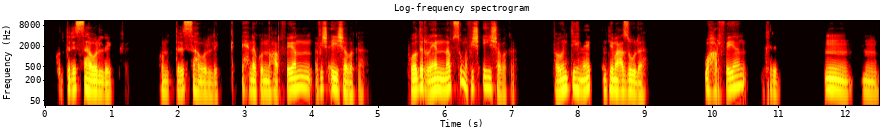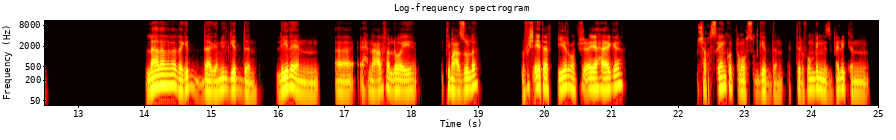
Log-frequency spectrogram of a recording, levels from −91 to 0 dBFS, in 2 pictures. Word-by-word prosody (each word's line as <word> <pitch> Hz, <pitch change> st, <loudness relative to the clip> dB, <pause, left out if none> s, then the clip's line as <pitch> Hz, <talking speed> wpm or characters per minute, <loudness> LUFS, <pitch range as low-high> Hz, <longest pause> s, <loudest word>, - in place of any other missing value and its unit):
كنت -, -, -7 dB
لسه 110 Hz, +2 st, +5 dB
هاقول 95 Hz, -2 st, +5 dB
لِك 85 Hz, 0 st, -4 dB, 0.7 s
كنت 90 Hz, 0 st, -7 dB
لسه 100 Hz, +3 st, +1 dB
هاقول 85 Hz, -3 st, -2 dB
لِك 80 Hz, -, -10 dB, 0.3 s
إحنا -, -, -1 dB
كنا 95 Hz, -2 st, -2 dB
حرفيًا 105 Hz, +4 st, +1 dB
ما 125 Hz, -1 st, -2 dB
فيش 115 Hz, 0 st, 0 dB
أي 115 Hz, -3 st, +2 dB
شبكة، 90 Hz, -4 st, -1 dB, 0.7 s
في -, -, 0 dB
وادي 105 Hz, +6 st, +6 dB
الريان 105 Hz, 0 st, +3 dB
نفسُه 125 Hz, +8 st, +1 dB
ما 160 Hz, -, -1 dB
فيش 120 Hz, -, 0 dB
أي 125 Hz, -1 st, 0 dB
شبكة، 85 Hz, -7 st, -4 dB, 0.6 s
فوأنتِ 115 Hz, +5 st, +1 dB
هناك 110 Hz, +3 st, 0 dB, 0.2 s
أنتِ 100 Hz, +3 st, -1 dB
معزولة 95 Hz, -5 st, +2 dB, 0.9 s
وحرفيًا 125 Hz, +7 st, -1 dB, 0.2 s
يخرب 95 Hz, -4 st, -8 dB, 0.7 s
إمم، 105 Hz, -5 st, +1 dB, 0.2 s
إمم. 90 Hz, -2 st, -7 dB, 1.5 s
لا، 115 Hz, +7 st, +7 dB
لا، 145 Hz, +1 st, +7 dB
لا 145 Hz, -1 st, +4 dB
ده 110 Hz, -, +2 dB
جد 120 Hz, -2 st, -3 dB
ده 100 Hz, -2 st, +3 dB
جميل 105 Hz, +5 st, -1 dB
جدًا، 105 Hz, -6 st, -1 dB, 0.3 s
ليه؟ 110 Hz, +6 st, +4 dB
لإن 90 Hz, -10 st, +1 dB, 0.3 s
أ 90 Hz, -2 st, -2 dB
إحنا 100 Hz, -4 st, -4 dB
عارفة 105 Hz, +6 st, 0 dB
اللي 110 Hz, -3 st, +1 dB
هو 105 Hz, -, +5 dB
إيه، 100 Hz, +1 st, 0 dB, 0.4 s
أنتِ -, -, -4 dB
معزولة، 110 Hz, +7 st, +2 dB, 0.6 s
ما -, -, -8 dB
فيش 130 Hz, -, -2 dB
أي 130 Hz, -, +8 dB
تفكير 120 Hz, +1 st, +2 dB
وما 120 Hz, -4 st, -1 dB
فيش -, -, -6 dB
أي 115 Hz, 0 st, +6 dB
حاجة. 125 Hz, +6 st, +3 dB, 1.1 s
شخصيًا، 120 Hz, -, -1 dB
كنت 120 Hz, -5 st, -4 dB
مبسوط 95 Hz, -1 st, -3 dB
جدًا 80 Hz, -4 st, -5 dB
التليفون 110 Hz, +7 st, -5 dB
بالنسبة 105 Hz, -4 st, -2 dB
لي 120 Hz, -, +1 dB
كان 90 Hz, -6 st, -7 dB
105 Hz, 155 wpm, -24 LUFS, 95-115 Hz, 1.5 s, أي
